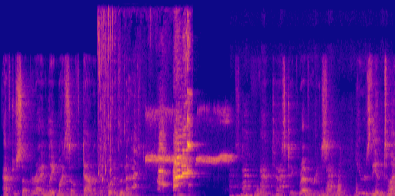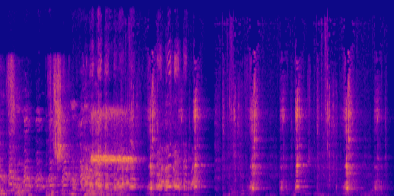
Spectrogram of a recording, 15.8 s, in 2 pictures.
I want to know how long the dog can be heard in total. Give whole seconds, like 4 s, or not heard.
11 s.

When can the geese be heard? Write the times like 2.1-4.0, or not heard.
1.9-3.9, 9.3-11.9.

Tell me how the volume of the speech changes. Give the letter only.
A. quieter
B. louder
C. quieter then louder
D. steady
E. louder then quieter
A.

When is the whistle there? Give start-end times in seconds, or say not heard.
2.9-4.7, 9.7-10.6.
